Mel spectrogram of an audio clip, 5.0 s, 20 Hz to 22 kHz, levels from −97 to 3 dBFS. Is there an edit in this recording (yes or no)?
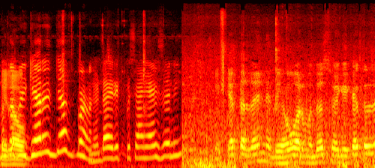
yes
